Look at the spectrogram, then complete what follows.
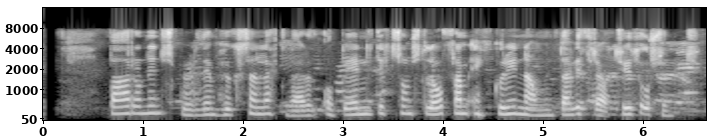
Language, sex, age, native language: Icelandic, female, 50-59, Icelandic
